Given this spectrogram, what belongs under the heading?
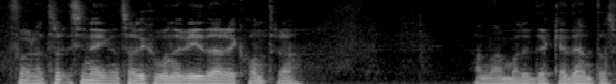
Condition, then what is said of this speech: None; typical speech.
